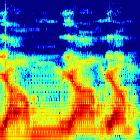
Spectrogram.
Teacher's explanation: राम म्हणता येत नाही, ते याम याम याम यायला लागतं, रच्या जागी यायला लागतं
